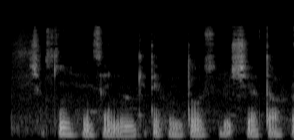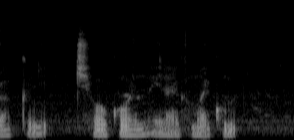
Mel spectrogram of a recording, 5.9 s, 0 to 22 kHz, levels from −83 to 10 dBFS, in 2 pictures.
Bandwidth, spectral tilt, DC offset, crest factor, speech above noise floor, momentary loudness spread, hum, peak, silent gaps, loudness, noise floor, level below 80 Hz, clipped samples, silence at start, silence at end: 11 kHz; -5 dB/octave; under 0.1%; 20 dB; 28 dB; 9 LU; none; -16 dBFS; none; -37 LUFS; -65 dBFS; -72 dBFS; under 0.1%; 0.15 s; 0.6 s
